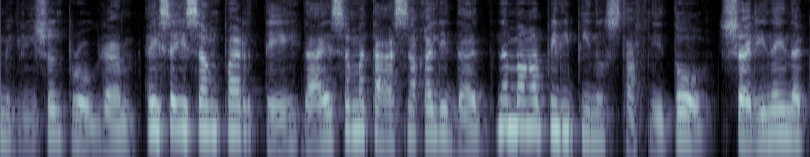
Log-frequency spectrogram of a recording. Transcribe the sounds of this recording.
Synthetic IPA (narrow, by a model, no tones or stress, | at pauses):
mɪɡɾɛʃonpɾoɡɾamʔɐjsɐʔɪsaŋpɐɾt̪ɛd̪aːhɪlsɐmɐt̪ɐʔasnɐkɐlɪd̪ad̪̚nɐŋmɐŋapɪlɪpiːnoŋst̪afnɪt̪o̞ʃaɾinɐjnɐɡ̚k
